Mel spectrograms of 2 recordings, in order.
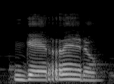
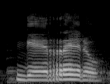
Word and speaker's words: guerrero: Guerrero. G plus U followed by E or I are pronounced ge, gi, guerrero.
